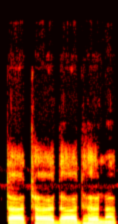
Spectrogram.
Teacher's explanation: त थ द ध न का उच्चारण स्थान बताइए तो दंत हो जाएगा।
